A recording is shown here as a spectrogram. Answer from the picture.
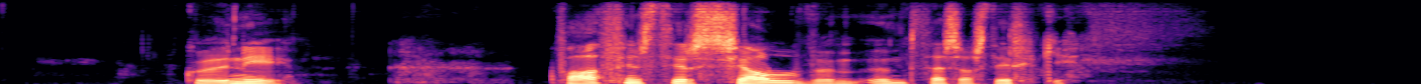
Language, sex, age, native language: Icelandic, male, 40-49, Icelandic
